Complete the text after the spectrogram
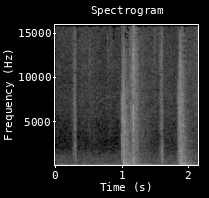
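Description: A short interface click sounds as a menu box pops up.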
